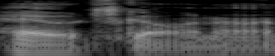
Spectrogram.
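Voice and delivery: low, hushed, near-whispered gravelly flirty voice. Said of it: "I drop it down and I'm like".

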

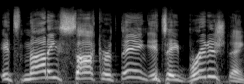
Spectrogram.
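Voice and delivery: high-pitched lecturing voice.

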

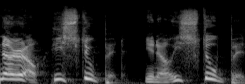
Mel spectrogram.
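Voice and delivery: very high, shrill shouted rant. Mocking a TV investor who yells on a show: imitating Mark Cuban yelling. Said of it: "Mark Cuban's, like, yelling".

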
